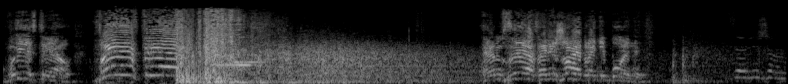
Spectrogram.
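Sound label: shot shot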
